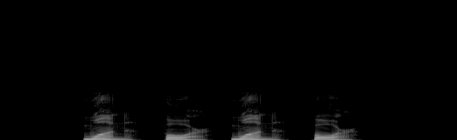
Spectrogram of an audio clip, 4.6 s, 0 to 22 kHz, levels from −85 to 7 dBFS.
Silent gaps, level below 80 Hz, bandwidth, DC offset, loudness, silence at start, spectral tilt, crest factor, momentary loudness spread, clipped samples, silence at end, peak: 1.43-1.63 s, 2.16-2.30 s, 2.99-3.11 s; -50 dBFS; 7.4 kHz; under 0.1%; -33 LUFS; 0.85 s; -8.5 dB/octave; 18 dB; 16 LU; under 0.1%; 1.05 s; -18 dBFS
